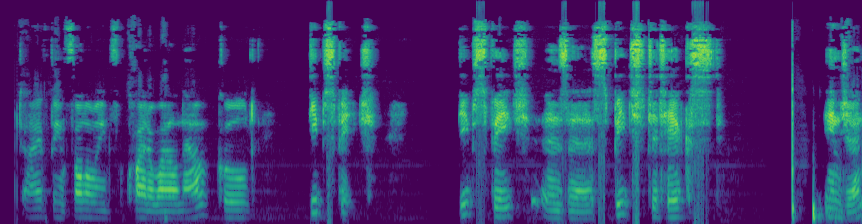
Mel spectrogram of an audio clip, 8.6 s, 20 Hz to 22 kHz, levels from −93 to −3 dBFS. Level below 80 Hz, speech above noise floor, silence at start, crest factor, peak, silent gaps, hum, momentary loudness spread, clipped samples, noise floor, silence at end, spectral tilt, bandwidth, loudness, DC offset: -72 dBFS; 65 dB; 0.2 s; 18 dB; 0 dBFS; none; none; 20 LU; 0.1%; -81 dBFS; 0 s; 2 dB/octave; over 20 kHz; -12 LUFS; under 0.1%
